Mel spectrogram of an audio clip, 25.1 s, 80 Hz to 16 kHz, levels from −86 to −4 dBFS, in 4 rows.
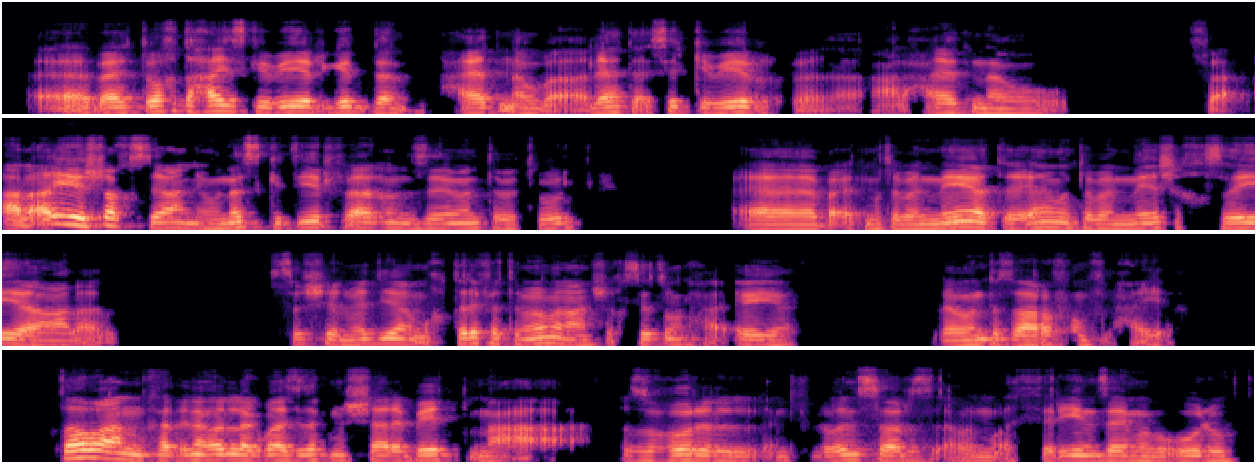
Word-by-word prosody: آآ -, -, -1 dB
بَقِت 130 Hz, +1 st, +1 dB
واخدة 150 Hz, 0 st, +2 dB
حيّز 150 Hz, 0 st, +4 dB
كبير 140 Hz, +1 st, +2 dB
جدًا 125 Hz, -2 st, -1 dB
في 145 Hz, -, -16 dB
حياتنا 125 Hz, -1 st, -1 dB
وبقى 115 Hz, -, -4 dB
ليها 130 Hz, +2 st, +2 dB
تأثير 140 Hz, 0 st, -5 dB
كبير 135 Hz, +1 st, 0 dB
آآ 65 Hz, 0 st, -11 dB
على -, -, -8 dB
حياتنا 120 Hz, -2 st, -3 dB
و 105 Hz, 0 st, -10 dB, 0.7 s
فعلى -, -, +2 dB
أي 225 Hz, -3 st, +9 dB
شخص 195 Hz, -2 st, +2 dB
يعني 140 Hz, -2 st, 0 dB
وناس 140 Hz, +3 st, -1 dB
كتير 145 Hz, +3 st, -3 dB
فعلًا 140 Hz, -3 st, -1 dB
زي 125 Hz, +1 st, -4 dB
ما 130 Hz, -, -1 dB
أنت 130 Hz, -1 st, -6 dB
بتقول، 120 Hz, +3 st, -6 dB, 0.8 s
آآ 110 Hz, -1 st, +1 dB
بقت 110 Hz, -, -4 dB
مُتبنية 120 Hz, +6 st, +3 dB
تلاقيها 140 Hz, +1 st, -1 dB
مُتبنية 125 Hz, -2 st, -2 dB
شخصية 135 Hz, -1 st, +1 dB
على 110 Hz, -2 st, -2 dB, 0.9 s
الSocial 130 Hz, 0 st, -4 dB, 0.2 s
Media 140 Hz, -, -5 dB
مختلفة 145 Hz, +1 st, -1 dB
تمامًا 135 Hz, +3 st, 0 dB
عن 120 Hz, -1 st, -3 dB
شخصيتهم 135 Hz, +2 st, -6 dB
الحقيقية، 125 Hz, -2 st, -4 dB, 0.7 s
لو 110 Hz, +1 st, 0 dB
أنت 130 Hz, +2 st, -2 dB
تعرفهم 120 Hz, -1 st, 0 dB
في 115 Hz, -, -16 dB
الحقيقة، -, -, -10 dB, 0.7 s
طبعًا 180 Hz, -7 st, +8 dB
خلّيني 130 Hz, +1 st, +1 dB
اقول 140 Hz, +1 st, +3 dB
لَك 130 Hz, -, +4 dB
بقى 135 Hz, -, +4 dB
أزيدَك 135 Hz, +1 st, -1 dB
من 135 Hz, -, -5 dB
الشِعر 130 Hz, 0 st, +1 dB
بيت 135 Hz, +2 st, +2 dB
مع 115 Hz, -1 st, -3 dB, 0.5 s
ظهور 125 Hz, +2 st, 0 dB, 0.2 s
الinfluncers 125 Hz, +3 st, -3 dB
أو -, -, -8 dB
المؤثرين 125 Hz, +4 st, -4 dB
زي 125 Hz, 0 st, 0 dB
ما 120 Hz, -2 st, -4 dB
بيقولوا، 120 Hz, +2 st, -3 dB
130 Hz, 150 wpm, -25 LUFS, 120-140 Hz, 0.9 s, أي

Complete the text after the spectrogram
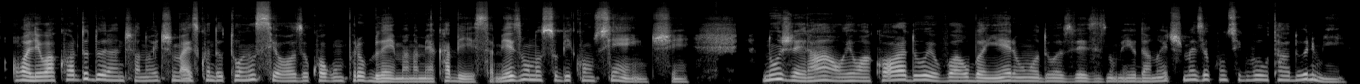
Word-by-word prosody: Olha, 190 Hz, -2 st, +4 dB
eu 185 Hz, +1 st, +4 dB
acordo 215 Hz, +6 st, 0 dB
durante 195 Hz, -5 st, -1 dB
a -, -, -7 dB
noite, 175 Hz, +3 st, +1 dB
mas 185 Hz, -, +1 dB
quando 190 Hz, -2 st, -5 dB
eu 185 Hz, -, -4 dB
tô 200 Hz, -, -4 dB
ansiosa 175 Hz, -6 st, +2 dB
ou -, -, -7 dB
com 175 Hz, -, -1 dB
algum 170 Hz, +1 st, -3 dB
problema 145 Hz, -7 st, -1 dB
na 135 Hz, -, -3 dB
minha 140 Hz, 0 st, -2 dB
cabeça, 140 Hz, -7 st, -1 dB
mesmo 195 Hz, +7 st, +1 dB
no 205 Hz, -1 st, -1 dB
subconsciente. 175 Hz, -, +3 dB, 0.7 s
No 230 Hz, +5 st, +2 dB
geral 180 Hz, -1 st, +1 dB
eu 170 Hz, -1 st, -3 dB
acordo, 205 Hz, +5 st, +1 dB
eu 180 Hz, -4 st, 0 dB
vou 170 Hz, +3 st, -2 dB
ao 165 Hz, 0 st, -1 dB
banheiro 160 Hz, +2 st, -1 dB
1 160 Hz, 0 st, -4 dB
ou -, -, -3 dB
2 145 Hz, -2 st, -4 dB
vezes 140 Hz, -2 st, -5 dB
no 150 Hz, -, -5 dB
meio 145 Hz, 0 st, -5 dB
da 145 Hz, 0 st, -5 dB
noite, 160 Hz, +7 st, 0 dB
mas 215 Hz, -1 st, -2 dB
eu 220 Hz, -, -3 dB
consigo 210 Hz, -2 st, -5 dB
voltar 205 Hz, -1 st, -4 dB
a -, -, -4 dB
dormir. 160 Hz, -, -4 dB
175 Hz, 190 wpm, -24 LUFS, 150-200 Hz, 0.7 s, Olha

